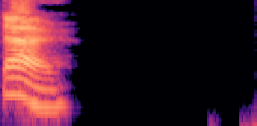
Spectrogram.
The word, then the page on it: 딸: Korean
